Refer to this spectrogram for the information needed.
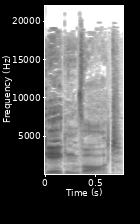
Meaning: antonym; opposite
- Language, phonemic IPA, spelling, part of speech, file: German, /ˈɡeːɡn̩ˌvɔʁt/, Gegenwort, noun, De-Gegenwort.ogg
